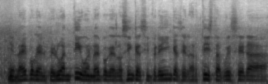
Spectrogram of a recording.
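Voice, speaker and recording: A man speaks at a fairly high pitch with fairly even intonation. Noticeable background noise runs underneath. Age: 60s. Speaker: architect and sculptor. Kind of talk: interview. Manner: halting.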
